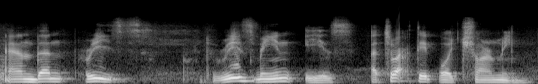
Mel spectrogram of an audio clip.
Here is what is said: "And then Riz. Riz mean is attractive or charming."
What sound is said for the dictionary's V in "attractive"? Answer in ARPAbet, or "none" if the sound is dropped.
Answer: B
